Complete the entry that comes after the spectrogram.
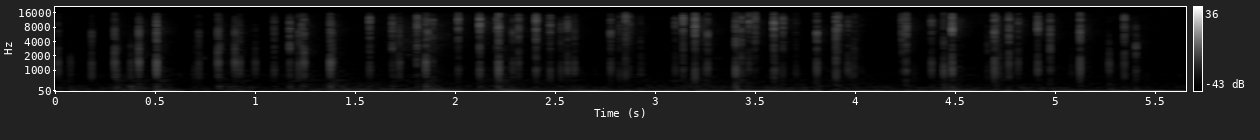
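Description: Long acrylic nails tap and scratch a flat, solid, reflective glass mirror tabletop surface. The result is a rapid, irregular stream of sharp, bright clicks with short scraping strokes, each tap dying away almost instantly over a steady low hum.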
